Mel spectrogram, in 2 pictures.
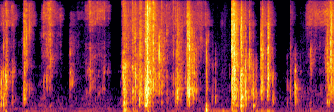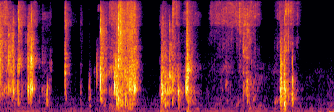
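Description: Paper sandwich wrapper crinkling and rustling in irregular bursts as it is opened and the sandwich is pulled out.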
